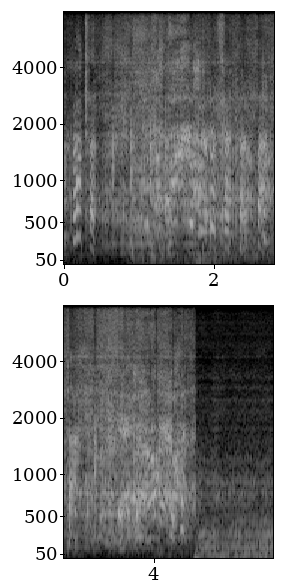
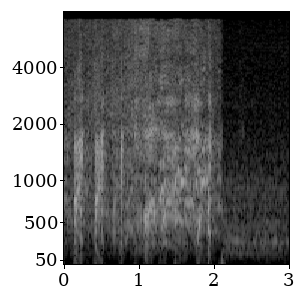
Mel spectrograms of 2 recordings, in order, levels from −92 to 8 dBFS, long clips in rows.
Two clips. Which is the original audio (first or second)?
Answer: second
